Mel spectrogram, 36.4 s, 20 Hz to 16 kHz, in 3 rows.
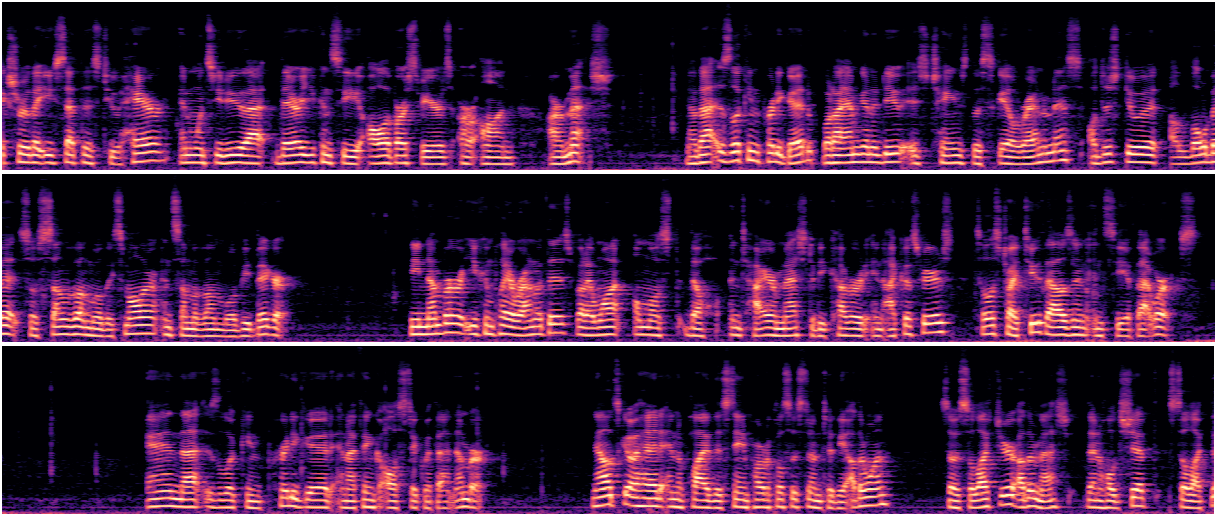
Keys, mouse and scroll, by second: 1.3 click, 5.0 scroll down 1, 5.9 scroll up 1, 6.3-8.1 middle drag, 8.1 right click, 10.7-17.3 drag, 17.3 right click, 21.6-24.7 drag, 21.6 BackSpace, 22.2 KP_0, 23.1 Return, 24.0 a, 24.2 scroll down 1, 24.7-34.1 shift+middle drag, 26.2-27.3 scroll up 2, 34.1 click, 35.9 shift+click.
